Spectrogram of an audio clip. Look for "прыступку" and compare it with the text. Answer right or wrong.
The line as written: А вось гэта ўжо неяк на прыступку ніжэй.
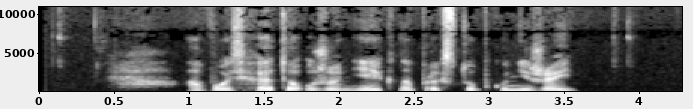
right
